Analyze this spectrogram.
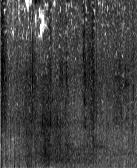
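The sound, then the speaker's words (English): Gunshots fired during a police shooting between trailers: a few sharp cracks break through rough, noisy background sound. “shots fired, one male down”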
